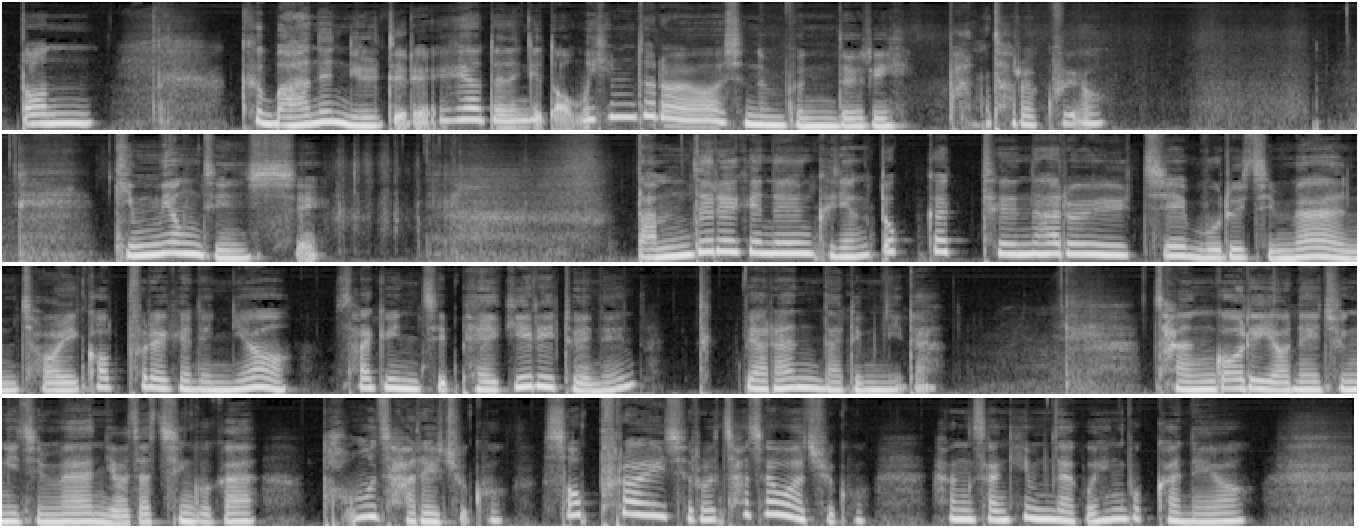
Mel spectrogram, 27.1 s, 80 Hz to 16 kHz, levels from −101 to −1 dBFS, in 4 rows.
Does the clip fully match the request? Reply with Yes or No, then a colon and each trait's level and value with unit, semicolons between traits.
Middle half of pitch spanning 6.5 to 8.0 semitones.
No: average, 5.2 semitones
